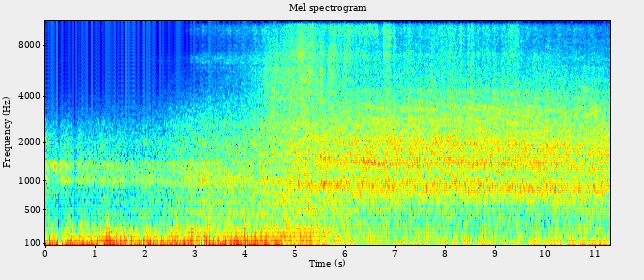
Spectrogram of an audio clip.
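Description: SJ Rc6 electric locomotive hauling a passenger train passes close by. A low rumble with a faint steady whine as it approaches, then from about four seconds in a steady rush of coach wheels on the rails as the carriages go by.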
